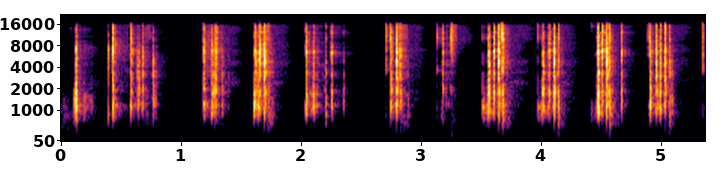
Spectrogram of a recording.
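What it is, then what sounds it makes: Plastic game controller. A jewelled metal claw nail scratches and taps the D-pad and face of a small hollow NES-style plastic controller lying on cloth. A series of short, separate scratchy bursts with a bright, crackly edge and a hollow plastic clatter stop dead between strokes, with no low end.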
